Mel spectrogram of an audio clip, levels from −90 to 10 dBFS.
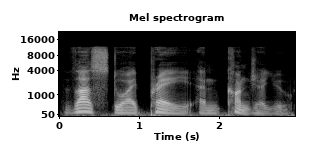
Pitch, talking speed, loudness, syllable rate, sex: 95 Hz, 140 wpm, -21 LUFS, 3.3 syllables/s, male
